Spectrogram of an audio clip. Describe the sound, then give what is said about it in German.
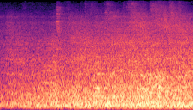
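Steady, dense roar of a subway train at the Gesundbrunnen U-Bahn station in Berlin, Germany, filling the space evenly for a couple of seconds, with indistinct crowd murmur blended into the din. “Die Polizeistreife ist immer noch im Berliner Untergrund unterwegs, jetzt am U-Bahnhof Gesundbrunnen.”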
